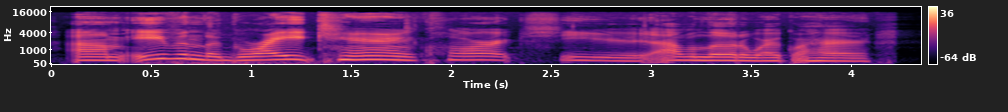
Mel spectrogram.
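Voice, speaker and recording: A woman with a Southern US accent speaks at a moderate pace and medium pitch, with ordinary pitch variation. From Arkansas. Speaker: gospel singer. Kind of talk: interview answers.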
